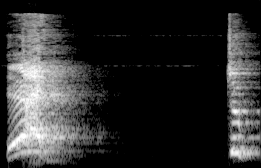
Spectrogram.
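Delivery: loud furious snap; angry shout. Acted. Villain silencing crying woman, furious shout. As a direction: bark her into silence.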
